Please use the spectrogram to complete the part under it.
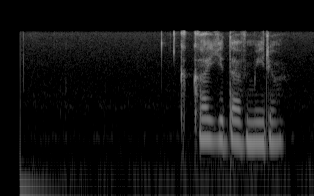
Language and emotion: Russian, neutral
